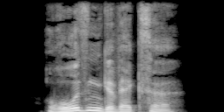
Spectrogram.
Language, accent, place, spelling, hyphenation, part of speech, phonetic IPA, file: German, Germany, Berlin, Rosengewächse, Ro‧sen‧ge‧wäch‧se, noun, [ˈʁoːzn̩ɡəˌvɛksə], De-Rosengewächse.ogg
- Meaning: nominative/accusative/genitive plural of Rosengewächs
